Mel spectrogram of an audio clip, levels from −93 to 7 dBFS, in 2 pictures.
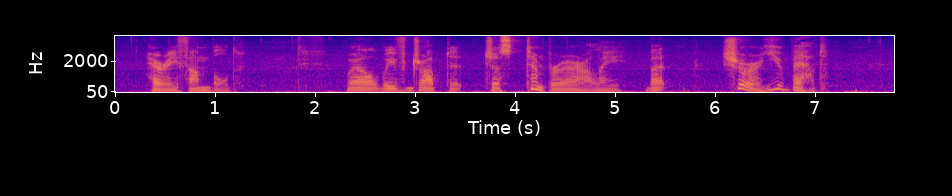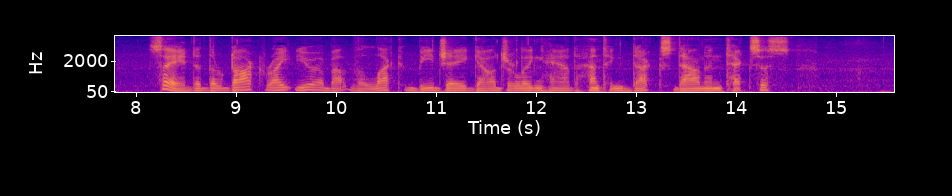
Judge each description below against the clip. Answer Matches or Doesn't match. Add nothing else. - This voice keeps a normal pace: Doesn't match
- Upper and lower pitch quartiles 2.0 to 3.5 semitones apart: Matches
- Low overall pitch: Matches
